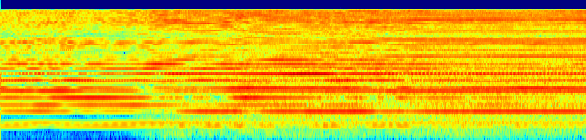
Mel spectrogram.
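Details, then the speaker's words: Dodge Nitro no-start call, the owner had disconnected the battery because the horn stayed on: after reconnecting, the horn blares continuously at one steady pitch; a faulty TIPM is suspected, not confirmed. "They disconnect the battery because obviously the horn was staying blowing."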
